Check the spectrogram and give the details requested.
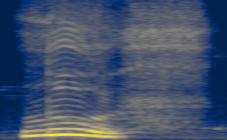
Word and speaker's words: loose: Atenção à pronúncia. Luz. Luz, com som de dois S's.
